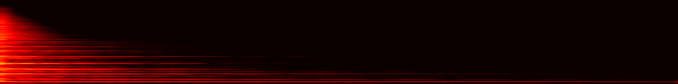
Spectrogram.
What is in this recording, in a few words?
low bell; Univers Sons - Raricussions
